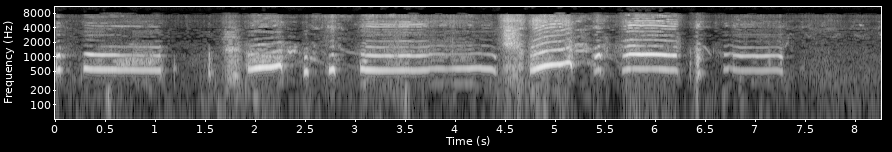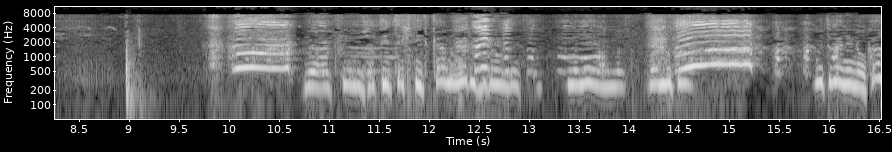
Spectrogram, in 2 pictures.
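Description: A man laughs uncontrollably in loud, high bursts.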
